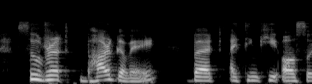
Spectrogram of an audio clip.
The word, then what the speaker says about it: Suvrat Bhargave: very dear friend and his name is officially pronounced suat bhave but I think he also is fly known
